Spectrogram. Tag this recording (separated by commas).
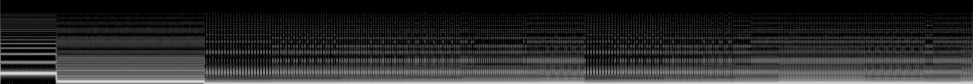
inside a small room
